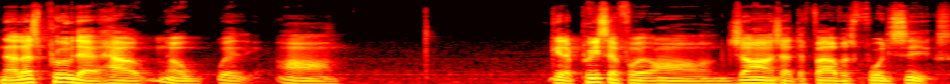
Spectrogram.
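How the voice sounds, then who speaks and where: A man speaks at a fairly slow pace and a medium pitch, with ordinary pitch variation. His tone is bright and sharp, broken by long, frequent pauses. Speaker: religious teacher. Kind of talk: bible teaching monologue. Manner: halting, stuttering.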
